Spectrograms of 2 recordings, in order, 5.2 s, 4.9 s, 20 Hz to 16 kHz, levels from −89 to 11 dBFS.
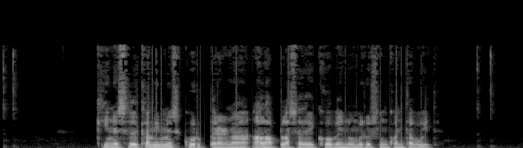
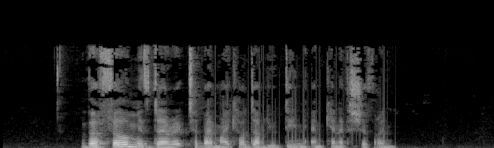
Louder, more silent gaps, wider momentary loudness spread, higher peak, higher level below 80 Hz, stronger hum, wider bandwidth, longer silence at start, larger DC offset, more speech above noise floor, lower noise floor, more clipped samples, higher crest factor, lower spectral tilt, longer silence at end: about the same, -22 LUFS vs -22 LUFS; neither; second, 6 LU vs 21 LU; second, -6 dBFS vs -2 dBFS; about the same, -50 dBFS vs -50 dBFS; neither; about the same, 11.5 kHz vs 11.5 kHz; first, 1 s vs 0.85 s; neither; first, 50 dB vs 45 dB; first, -71 dBFS vs -67 dBFS; neither; about the same, 18 dB vs 20 dB; first, -7 dB/octave vs -4.5 dB/octave; about the same, 0.95 s vs 0.95 s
